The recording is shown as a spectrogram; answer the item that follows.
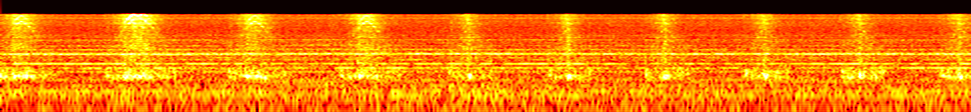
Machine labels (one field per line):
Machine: slide rail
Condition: normal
